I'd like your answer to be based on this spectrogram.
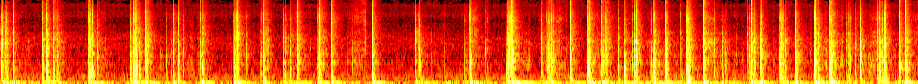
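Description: Long acrylic nails tap quickly and continuously across the top edge and lid of a flat, closed black cardboard Carnival eyeshadow palette box. The result is a steady run of dry, clicky taps with a bright edge and a faint hollow low thump, each dying away almost instantly. The taps vary in loudness, with some light and some sharper.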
